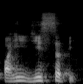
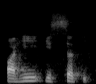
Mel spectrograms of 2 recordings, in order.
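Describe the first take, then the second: First: The second word begins with a y sound. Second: The second word begins with a plain i sound. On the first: This is how a learned speaker says it. The speaker calls it right. "we have to give a Pahi Yissati" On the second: This is how ordinary speakers usually say it. The speaker calls it wrong. "a normal speaker, ordinary speaker, uh, would pronounce it as"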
